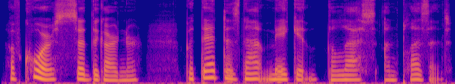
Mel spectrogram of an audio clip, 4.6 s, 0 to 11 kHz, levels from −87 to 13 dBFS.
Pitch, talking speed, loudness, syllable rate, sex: 200 Hz, 185 wpm, -21 LUFS, 4.9 syllables/s, female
